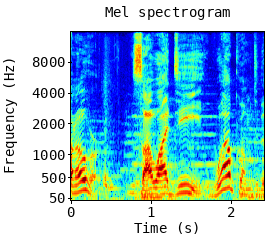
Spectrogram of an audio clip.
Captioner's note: speaking in a foreign language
